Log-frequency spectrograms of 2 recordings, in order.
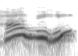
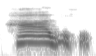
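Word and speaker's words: هذه: দিব হাজা তাই না আর হাদিহি এর মধ্যেও তাই লেখার মধ্যে নাই হ্যাঁ কিন্তু অরিজিনালি একচুয়ালি থাকার কথা ছিল তাহলে হাদিহি তাই না এই হলো আমাদের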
